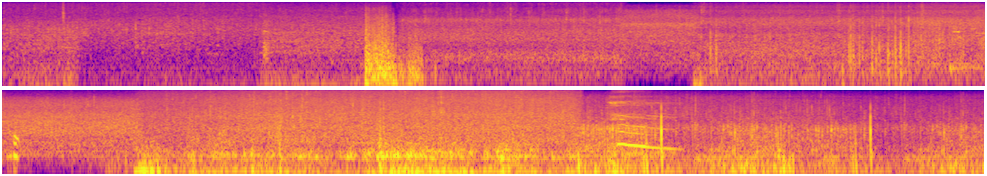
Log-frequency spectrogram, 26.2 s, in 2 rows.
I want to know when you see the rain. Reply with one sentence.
The rain can be heard from 0.0 to 26.1 s.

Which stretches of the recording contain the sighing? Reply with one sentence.
The sighing can be heard from 4.8 to 5.8 s, from 12.6 to 13.3 s and from 20.9 to 22.2 s.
